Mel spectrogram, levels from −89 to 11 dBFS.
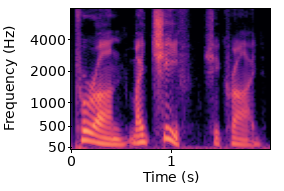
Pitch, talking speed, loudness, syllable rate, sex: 140 Hz, 150 wpm, -17 LUFS, 3.3 syllables/s, male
